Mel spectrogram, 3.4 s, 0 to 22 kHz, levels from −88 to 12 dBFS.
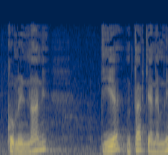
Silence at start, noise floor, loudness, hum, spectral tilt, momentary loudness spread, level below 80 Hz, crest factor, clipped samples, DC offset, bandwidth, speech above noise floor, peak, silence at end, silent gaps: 0.15 s; -47 dBFS; -20 LUFS; none; -8 dB/octave; 9 LU; -50 dBFS; 16 dB; under 0.1%; under 0.1%; 11.5 kHz; 28 dB; -6 dBFS; 0 s; none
